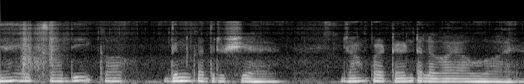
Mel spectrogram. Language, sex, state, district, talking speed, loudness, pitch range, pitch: Hindi, male, Uttar Pradesh, Hamirpur, 160 wpm, -16 LUFS, 125-150 Hz, 140 Hz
